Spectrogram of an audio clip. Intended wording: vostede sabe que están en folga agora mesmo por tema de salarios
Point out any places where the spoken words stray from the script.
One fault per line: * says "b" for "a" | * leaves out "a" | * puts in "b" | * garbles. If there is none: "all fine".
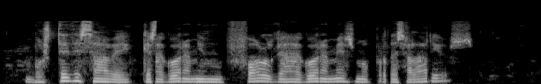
* says "agora" for "están"
* leaves out "tema"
